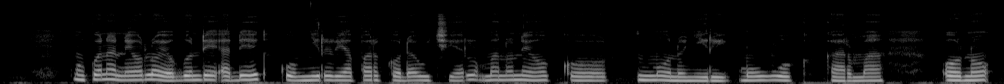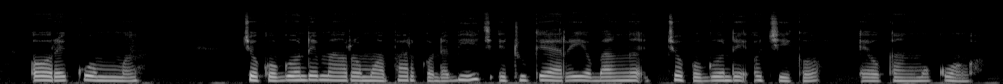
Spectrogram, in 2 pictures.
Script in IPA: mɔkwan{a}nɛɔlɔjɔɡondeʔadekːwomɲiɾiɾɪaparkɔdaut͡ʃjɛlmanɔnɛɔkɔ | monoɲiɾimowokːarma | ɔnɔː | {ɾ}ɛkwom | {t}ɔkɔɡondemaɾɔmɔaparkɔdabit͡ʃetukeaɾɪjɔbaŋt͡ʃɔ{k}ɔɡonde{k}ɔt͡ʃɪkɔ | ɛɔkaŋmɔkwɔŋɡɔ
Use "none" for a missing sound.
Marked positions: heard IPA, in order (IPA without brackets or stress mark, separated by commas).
a, ɾ, t͡ʃ, k, ʔ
